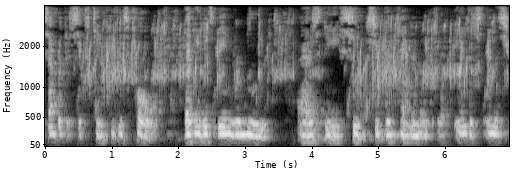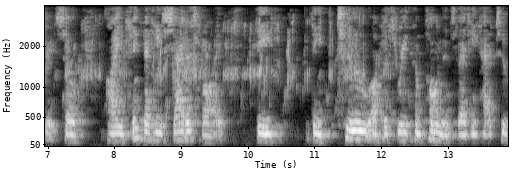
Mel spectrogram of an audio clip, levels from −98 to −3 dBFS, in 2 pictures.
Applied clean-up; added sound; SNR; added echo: classical method WPE with log-MMSE.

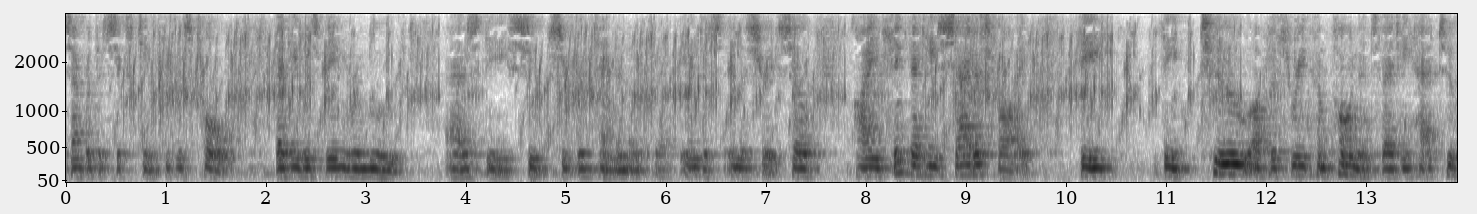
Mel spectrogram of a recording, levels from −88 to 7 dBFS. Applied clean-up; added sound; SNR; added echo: none; Liquid; 15 dB; reverberation time 0.7 s.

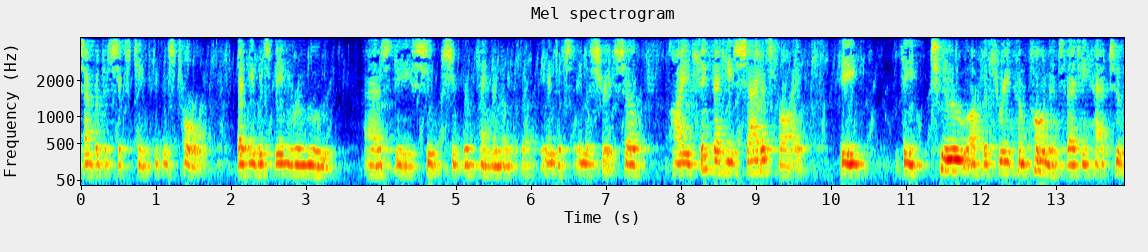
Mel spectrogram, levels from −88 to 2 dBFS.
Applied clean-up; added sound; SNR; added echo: neural separator model SepFormer DNS4.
